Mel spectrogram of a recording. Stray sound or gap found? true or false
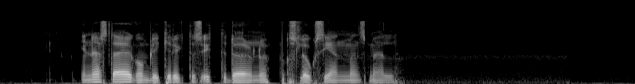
false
